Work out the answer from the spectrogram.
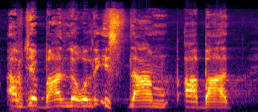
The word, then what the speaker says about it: اسلام آباد: اب جب بعض لوگوں نے اسلام آباد، حیدر آباد، تو یہ تھوڑا تکلف کر رہے، ایسا نہیں ہے، حیدر آباد بولو، مد بولنے کی ضرورت نہیں ہے، اسلام آباد بولنے کی ضرورت نہیں ہے، اسلام آباد صحیح تلفظ بھی ہے، اسلام آباد.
